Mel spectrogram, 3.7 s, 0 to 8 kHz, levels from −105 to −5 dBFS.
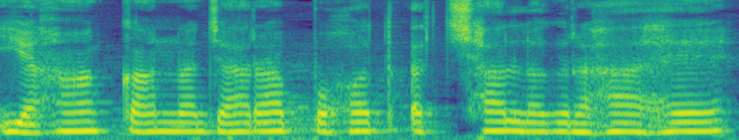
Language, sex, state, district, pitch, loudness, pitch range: Hindi, female, Jharkhand, Deoghar, 195 Hz, -14 LUFS, 190-200 Hz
